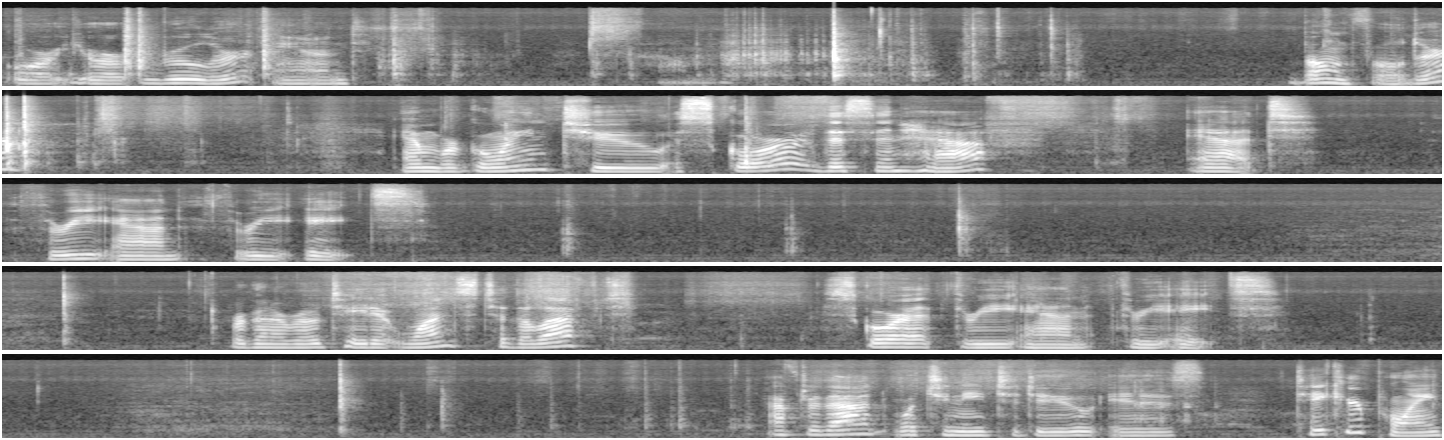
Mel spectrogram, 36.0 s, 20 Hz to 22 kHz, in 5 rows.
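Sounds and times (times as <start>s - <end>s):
scoring tool scraping card: 23.1s - 25.8s, 32.7s - 34.8s.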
